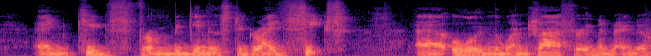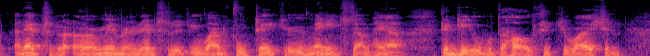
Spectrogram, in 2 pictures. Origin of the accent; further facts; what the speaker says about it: Perth, Western Australia, Australia; Well, I was born in Western Australia, the third of three brothers.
